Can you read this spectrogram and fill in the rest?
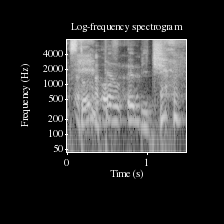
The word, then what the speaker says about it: Stone of a Beach: Je vous ai vu rire quand je lançais le nom, je l'ai mal prononcé. – T'as oublié un mot. – Stone of a Beach. – En plus, j'ai entraîné. – Stone of a Beach. Voilà, je me suis trompé et je m'étais déjà trompé en préparant l'émission dans le mail.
